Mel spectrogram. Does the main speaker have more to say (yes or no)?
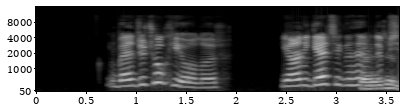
yes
